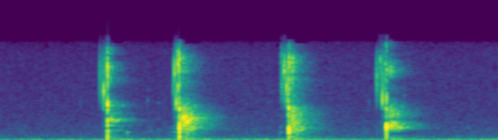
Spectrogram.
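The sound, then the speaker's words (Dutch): Four crisp, sharp clicks from a small plastic object being handled, spaced about half a second apart, fairly loud against a quiet background with no voices. “Dus we hebben dezelfde materialen, plastic, maar eentje is groot en eentje is klein.”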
